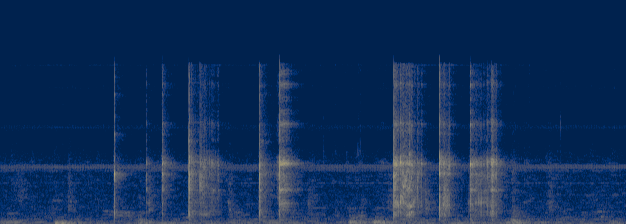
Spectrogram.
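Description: A metal spoon clinks and scrapes against a metal baking tray and a bowl while spreading a butter-and-spice mixture over chicken pieces. It makes irregular sharp clinks in small clusters, with the loudest run about five to six seconds in.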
